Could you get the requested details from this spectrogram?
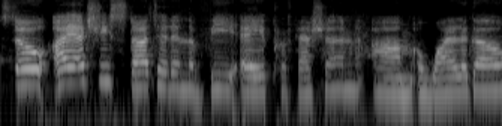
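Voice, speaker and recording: Her pitch is fairly high, with ordinary variation, and her tone is bright and sharp. The woman speaks at a fairly slow pace. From UK. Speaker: virtual assistant and business consultant. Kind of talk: interview.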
